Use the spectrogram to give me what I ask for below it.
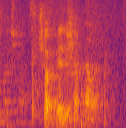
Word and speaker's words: Chapela: Chapela. You spell it as in chapel with an A at the end.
